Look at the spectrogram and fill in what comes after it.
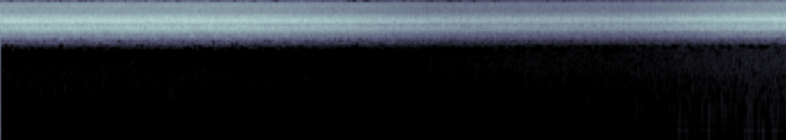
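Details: Summer cicada song as a continuous high buzzing drone that swells, softens noticeably in the middle, then rises back to full strength toward the end.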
